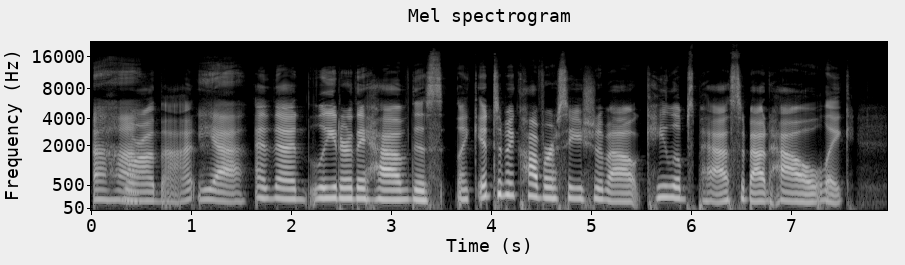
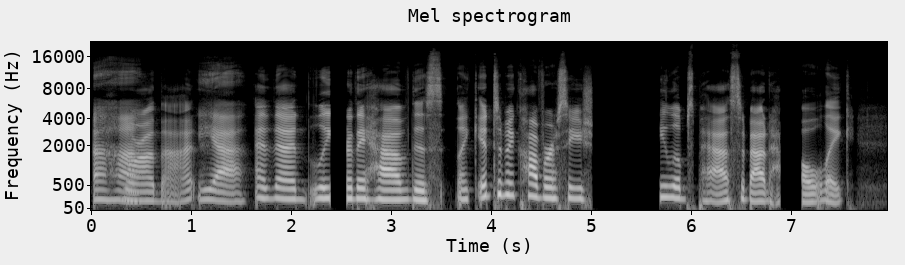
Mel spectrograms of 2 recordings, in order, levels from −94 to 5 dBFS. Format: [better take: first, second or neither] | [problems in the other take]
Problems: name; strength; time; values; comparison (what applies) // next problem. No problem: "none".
first | audio cutting out; at 2.5 s, at 5 s for 0.5 s and at 7 s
